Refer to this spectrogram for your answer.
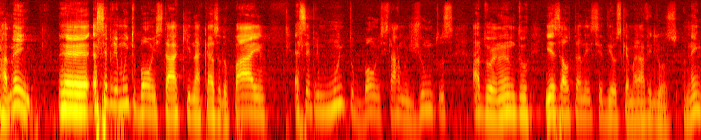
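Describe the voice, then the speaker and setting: A man speaks fairly slowly at a fairly high pitch, shrill and somewhat breathy. His pitch variation is ordinary. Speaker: preacher. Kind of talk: sermon. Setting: church.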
